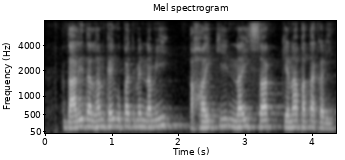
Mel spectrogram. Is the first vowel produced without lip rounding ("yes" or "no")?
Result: yes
